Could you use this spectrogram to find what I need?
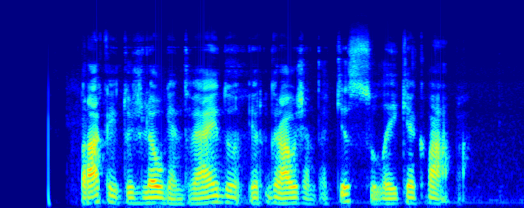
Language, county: Lithuanian, Vilnius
